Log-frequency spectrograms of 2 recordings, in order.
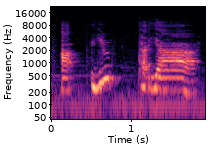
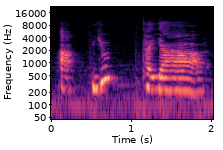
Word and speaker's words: Ayutthaya: So start off with go low, and then when you say the second syllable, yut, go high. Ayut, Ayut, Ayutthaya, Ayutthaya. And the last one is Krabi, Krabi.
